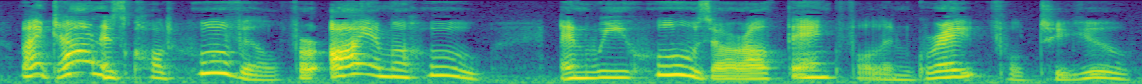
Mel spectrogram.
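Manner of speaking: high little mayor's voice; tiny mayor calling. A narrator's reading. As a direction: proudly pipe up to a giant. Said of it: "called the voice".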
